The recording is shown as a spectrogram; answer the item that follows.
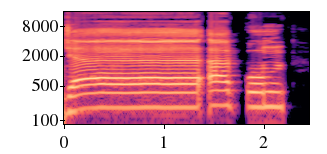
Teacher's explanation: بڑی مد کو 3 سیکنڈ کھینچنا ہے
